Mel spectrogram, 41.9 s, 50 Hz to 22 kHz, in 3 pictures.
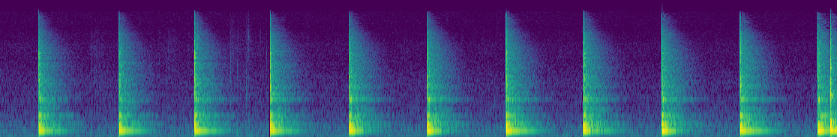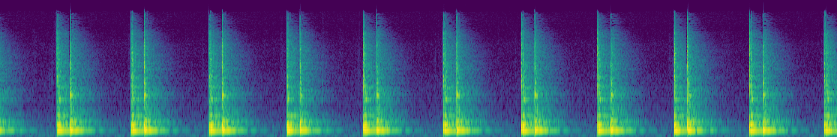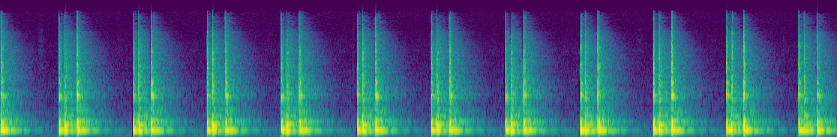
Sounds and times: Percussion: 0:00.0 - 0:41.8.

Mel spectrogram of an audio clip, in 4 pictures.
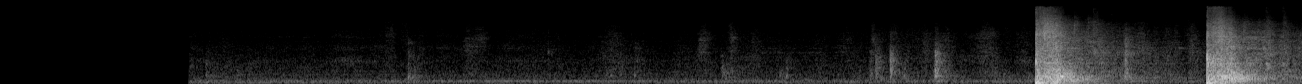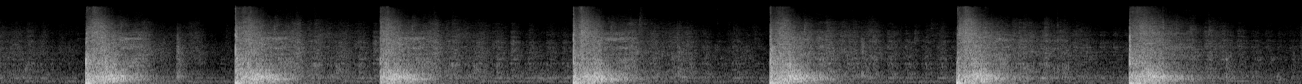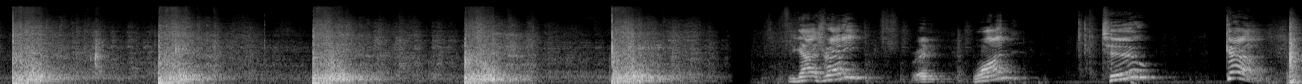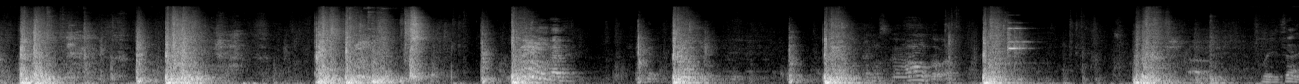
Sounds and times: Speech: 0:33.9 - 0:36.4, 0:37.0 - 0:38.8, 0:44.2 - 0:44.9, 0:47.7 - 0:48.7, 0:50.9 - 0:52.0.

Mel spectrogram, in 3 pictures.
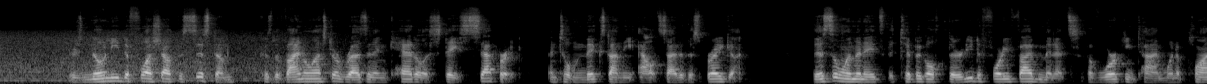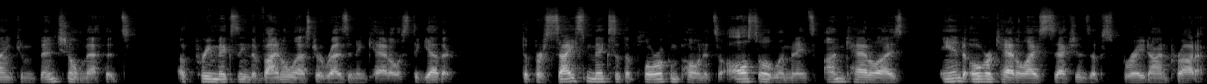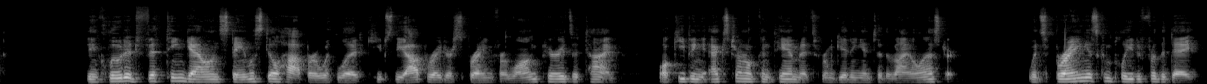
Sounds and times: Speech: 0:00.7 - 0:07.5, 0:08.2 - 0:16.6, 0:17.3 - 0:24.2, 0:25.0 - 0:33.7, 0:34.4 - 0:36.2.

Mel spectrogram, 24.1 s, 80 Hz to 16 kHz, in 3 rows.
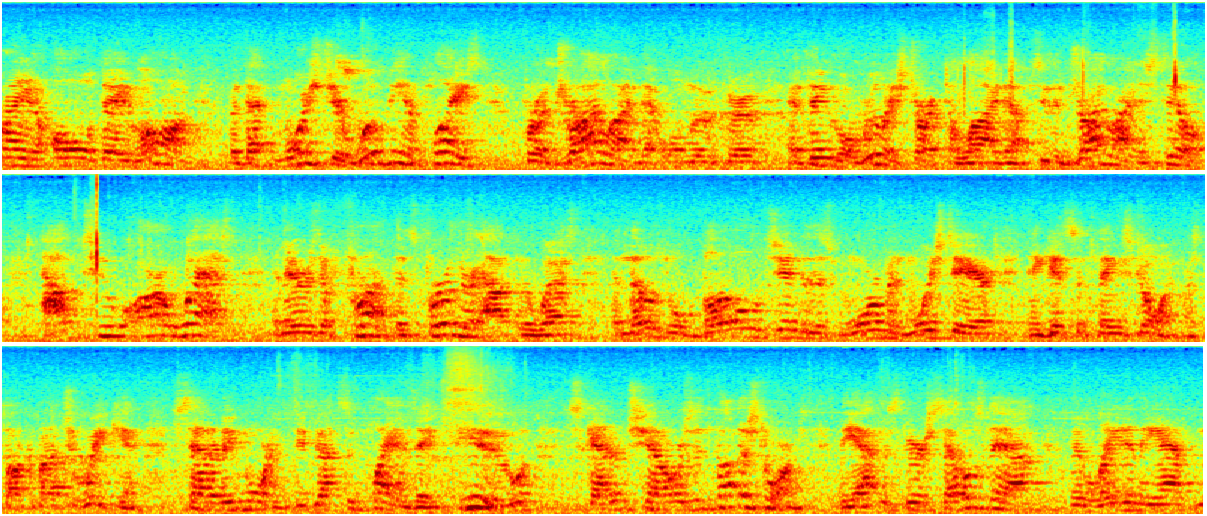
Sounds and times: Speech: 0:00.0 - 0:24.0.

